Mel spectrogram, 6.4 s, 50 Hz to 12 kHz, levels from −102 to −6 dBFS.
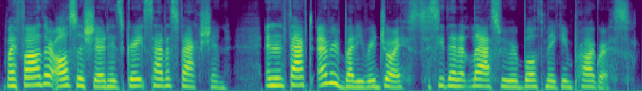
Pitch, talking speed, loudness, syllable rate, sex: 240 Hz, 205 wpm, -19 LUFS, 6.3 syllables/s, female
